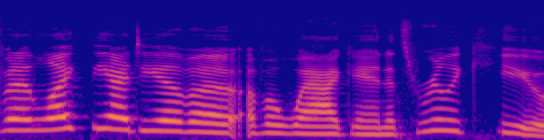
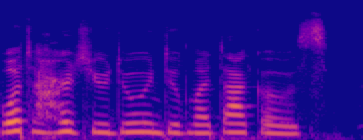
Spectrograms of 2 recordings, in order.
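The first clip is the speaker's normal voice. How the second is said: failed, bad put-on German accent; 4 dB quieter than usual. A streamer reads a viewer's request aloud in the requested voice; bad German accent. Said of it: "That was not a French, uh, German accent".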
